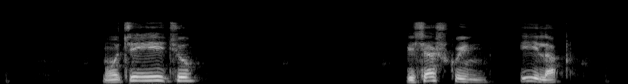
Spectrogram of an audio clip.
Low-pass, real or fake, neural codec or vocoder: 7.2 kHz; real; none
